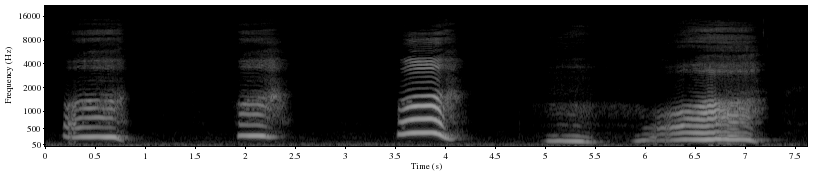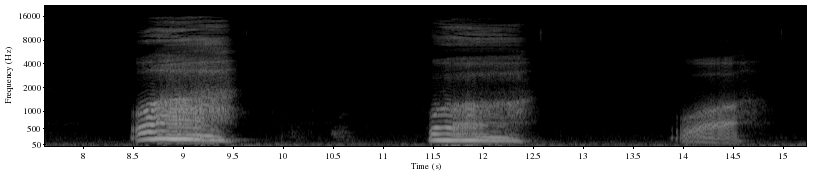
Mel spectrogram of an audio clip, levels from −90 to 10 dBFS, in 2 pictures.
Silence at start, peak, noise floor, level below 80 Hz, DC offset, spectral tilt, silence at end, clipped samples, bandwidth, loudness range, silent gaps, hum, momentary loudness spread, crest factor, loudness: 0.2 s; -20 dBFS; -69 dBFS; -68 dBFS; under 0.1%; -5.5 dB/octave; 0.65 s; under 0.1%; 16 kHz; 6 LU; none; none; 20 LU; 20 dB; -36 LUFS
